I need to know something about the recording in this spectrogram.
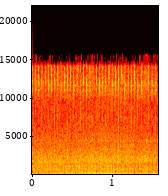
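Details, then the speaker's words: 2007 Jeep Compass four-cylinder, intermittent cylinder 1 misfire (P0301, P2302) recreated by wiggling ignition harness; idle stumbles with missing pulses, fault somewhere in the main harness, not the connector. "right there okay i lift up on this piece see which cylinder that is yup it is number one and if i move it back it gets better it gets worse"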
